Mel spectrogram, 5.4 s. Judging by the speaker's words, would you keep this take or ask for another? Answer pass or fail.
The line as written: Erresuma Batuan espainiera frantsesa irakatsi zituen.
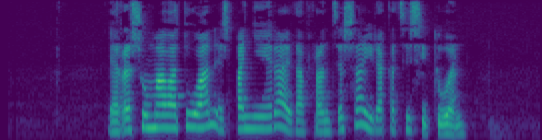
fail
